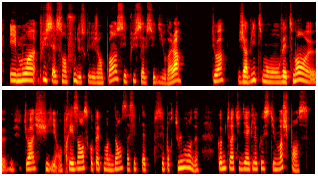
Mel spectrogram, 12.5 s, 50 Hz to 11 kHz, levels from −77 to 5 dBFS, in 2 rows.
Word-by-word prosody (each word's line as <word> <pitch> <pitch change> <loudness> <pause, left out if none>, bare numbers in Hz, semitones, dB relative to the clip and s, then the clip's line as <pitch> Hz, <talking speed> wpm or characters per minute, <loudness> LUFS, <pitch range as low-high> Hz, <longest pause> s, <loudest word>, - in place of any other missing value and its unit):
et 210 -1 +4
moins 215 +2 +4
plus 235 -4 +6
elle 175 - +3
s'en 180 +1 +1
fout 180 +4 -5
de 165 - -3
ce 160 - -6
que 170 - -9
les 160 - -4
gens 155 0 -4
pensent 230 - +1
et 185 - -4
plus 190 +1 0
elle 155 -2 -3
se 160 - 0
dit: 155 -1 -10
«Voilà, 200 +11 +5 0.6
tu 195 - -4
vois, 215 +3 +2 0.3
j'habite 175 +7 +3
mon 165 -3 -2
vêtement, 195 +6 +3
heu, 175 - -5 0.3
tu - - -5
vois? 195 +1 +3
Je 210 - -3
suis 185 -3 -3
en - - -10
présence 205 +4 +1
complètement 190 -1 -5
dedans». 195 +5 -4
Ça, 185 -5 -7
c'est 185 +1 -8
peut 185 -1 -6
être 175 -1 -13
c'est 190 -3 -7
pour 180 -1 -10
tout 215 - -5
le 230 - +2
monde. 225 -9 -2 0.4
Comme 205 +2 -1
toi, 210 -3 +1
tu 205 0 -5
dis 200 +1 -3
avec 195 0 0
le 200 -1 -1
costume. 205 -1 0
Moi, 215 +4 +1
je - - +2
pense. 155 -1 -2
195 Hz, 245 wpm, -24 LUFS, 175-210 Hz, 0.6 s, plus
